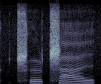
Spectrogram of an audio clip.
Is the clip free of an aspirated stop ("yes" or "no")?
no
